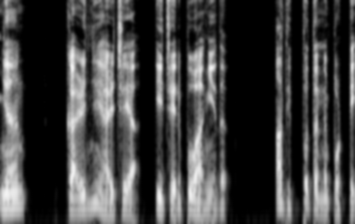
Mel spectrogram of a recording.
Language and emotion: Malayalam, sad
